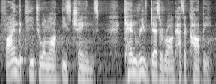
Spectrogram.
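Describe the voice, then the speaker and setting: A man's voice: mid-range voice, expressive, moderate pace, a little hiss or hum, natural voice. An actor playing a defiant, wry male prisoner awaiting sacrifice in a fantasy game, with a scornful, dramatic delivery. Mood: wry, urgent.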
